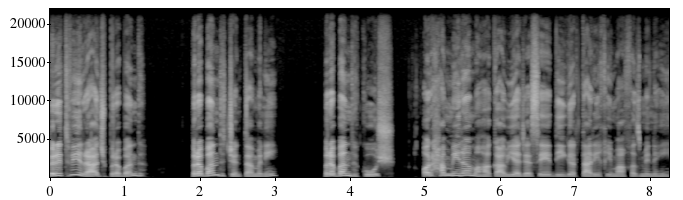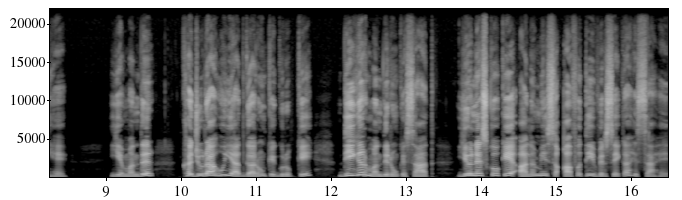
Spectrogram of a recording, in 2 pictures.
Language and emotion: Urdu, neutral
